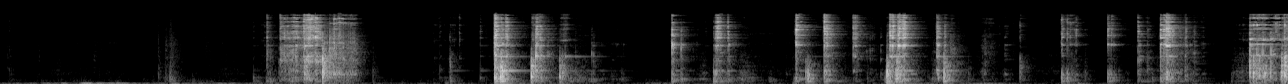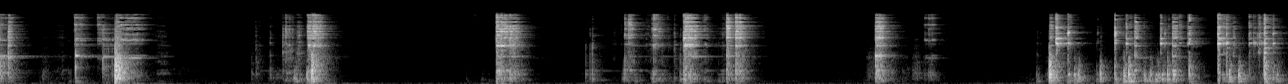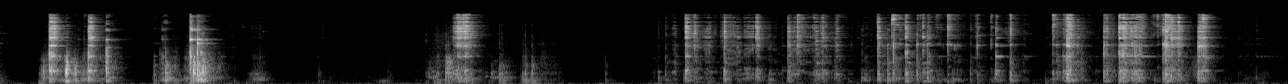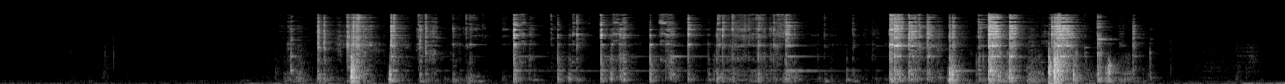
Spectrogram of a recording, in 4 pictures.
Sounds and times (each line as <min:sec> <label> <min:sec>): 0:32.4 dishes rattle 0:38.0
0:41.5 dishes rattle 0:50.2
